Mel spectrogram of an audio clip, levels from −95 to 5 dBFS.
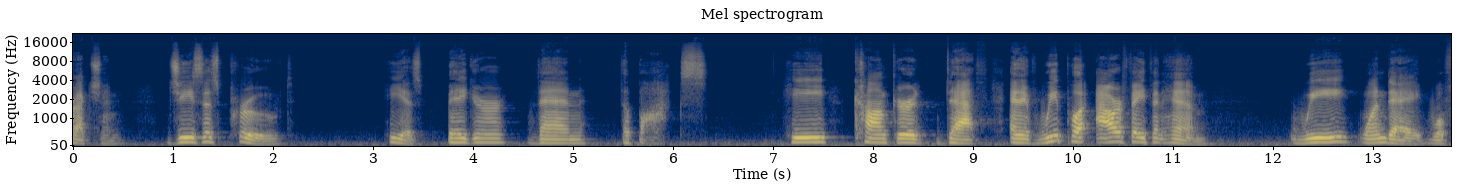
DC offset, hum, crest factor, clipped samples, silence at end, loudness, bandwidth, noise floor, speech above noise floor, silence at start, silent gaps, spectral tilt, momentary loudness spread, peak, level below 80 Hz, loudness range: under 0.1%; none; 20 dB; under 0.1%; 0.05 s; -21 LUFS; 11 kHz; -62 dBFS; 41 dB; 0 s; none; -6.5 dB/octave; 19 LU; -2 dBFS; -60 dBFS; 9 LU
